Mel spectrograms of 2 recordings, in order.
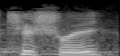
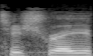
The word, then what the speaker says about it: Tishri: So Rosh Hashanah is always held on the first day of Tishri, sometimes pronounced Tishrei if you prefer, the seventh month of the Jewish calendar.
